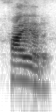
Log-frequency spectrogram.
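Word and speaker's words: fire: फायर। इ जो होगा वह साइलेंट होगा। जब भी किसी भी अंग्रेजी के शब्द में इ लास्ट में आता है तो इ साइलेंट होता है।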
